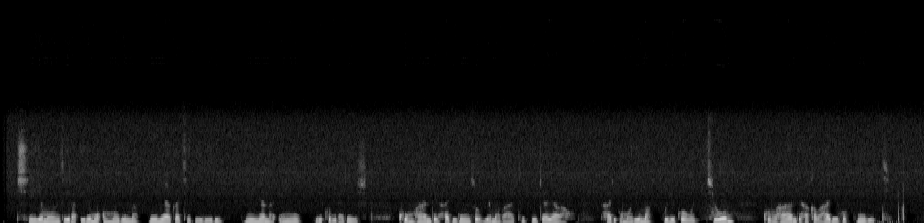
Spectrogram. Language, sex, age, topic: Rundi, female, 18-24, agriculture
